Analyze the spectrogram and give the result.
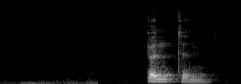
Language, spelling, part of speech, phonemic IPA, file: Dutch, punten, noun, /ˈpʏn.tə(n)/, Nl-punten.ogg
- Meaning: plural of punt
